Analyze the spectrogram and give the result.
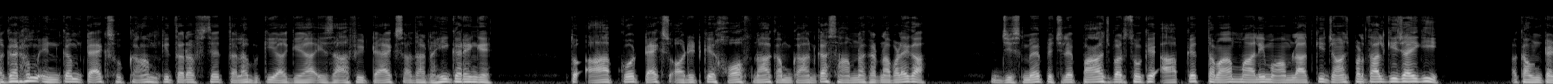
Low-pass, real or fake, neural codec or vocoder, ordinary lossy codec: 9.9 kHz; real; none; none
